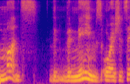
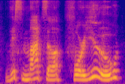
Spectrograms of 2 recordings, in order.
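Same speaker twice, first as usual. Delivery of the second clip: "for you" drawn out as if surplus; slow down and stretch "for you"; stress on FOR YOU; 2 semitones higher, much slower than usual. Shown as a demonstration. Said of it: "put the emphasis on the right syllable".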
